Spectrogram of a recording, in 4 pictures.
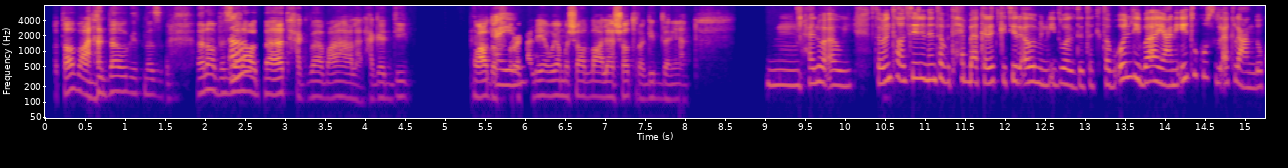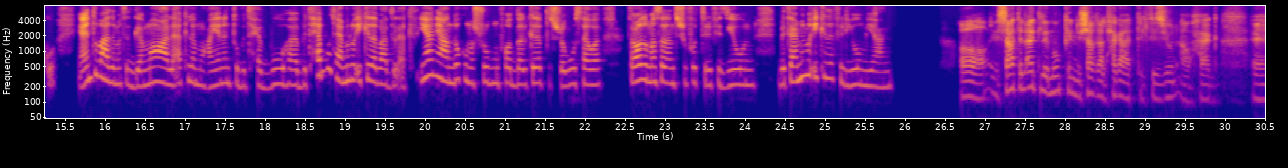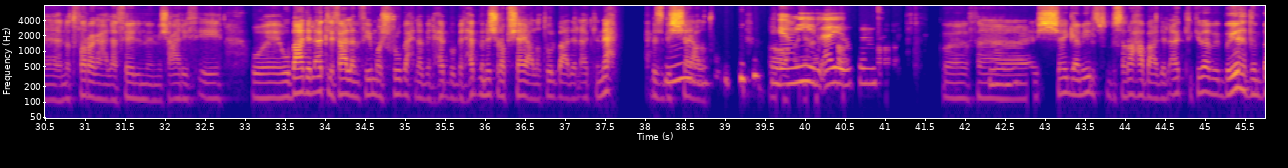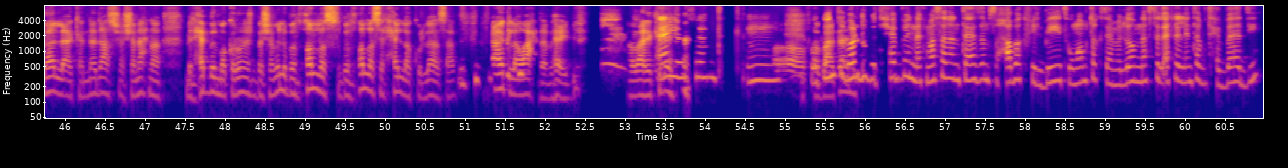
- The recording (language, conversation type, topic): Arabic, podcast, أي وصفة بتحس إنها بتلم العيلة حوالين الطاولة؟
- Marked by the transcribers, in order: laughing while speaking: "فطبعًا، عندها وجهة نظر"; unintelligible speech; chuckle; laugh; laughing while speaking: "باين. فبعد كده"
